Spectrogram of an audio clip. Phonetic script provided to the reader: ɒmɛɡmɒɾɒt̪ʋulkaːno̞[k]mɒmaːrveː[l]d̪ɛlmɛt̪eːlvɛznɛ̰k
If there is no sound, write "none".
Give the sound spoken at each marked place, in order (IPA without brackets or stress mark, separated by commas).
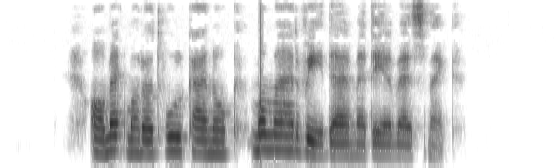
k, none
